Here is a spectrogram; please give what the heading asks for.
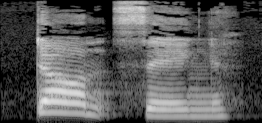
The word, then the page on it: dancing: British English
